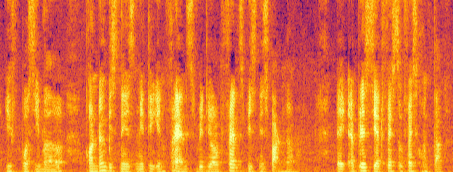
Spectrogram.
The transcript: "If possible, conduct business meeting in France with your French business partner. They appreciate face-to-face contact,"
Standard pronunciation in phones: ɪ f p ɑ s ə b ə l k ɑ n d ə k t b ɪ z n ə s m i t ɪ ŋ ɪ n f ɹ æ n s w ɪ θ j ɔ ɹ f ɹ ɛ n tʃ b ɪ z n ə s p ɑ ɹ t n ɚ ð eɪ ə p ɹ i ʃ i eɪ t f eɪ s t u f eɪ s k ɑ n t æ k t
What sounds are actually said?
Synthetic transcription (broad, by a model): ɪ f p ɑ s ə b ə l k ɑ n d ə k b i s n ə s m i t ɪ ŋ ɪ n f ɹ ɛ n s w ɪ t j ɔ f ɹ ɛ n s b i s n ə s p ɑ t n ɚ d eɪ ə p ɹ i s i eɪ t f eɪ s t u f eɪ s k ɑ n t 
